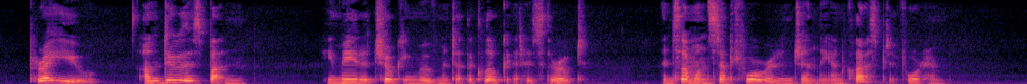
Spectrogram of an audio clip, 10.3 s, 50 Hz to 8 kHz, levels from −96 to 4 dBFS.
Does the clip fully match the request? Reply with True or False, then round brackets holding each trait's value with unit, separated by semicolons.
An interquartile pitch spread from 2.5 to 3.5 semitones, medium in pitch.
True (3.1 semitones; 175 Hz)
